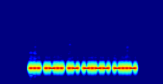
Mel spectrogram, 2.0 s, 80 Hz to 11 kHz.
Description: Morse code, heard as a keyed tone, about 48 wpm, 700 Hz. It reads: SLAYX
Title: Code Groups - 5 Letters - 50wpm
